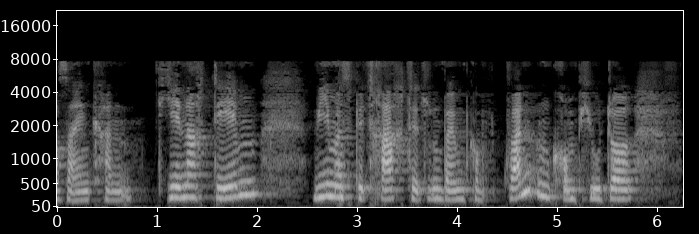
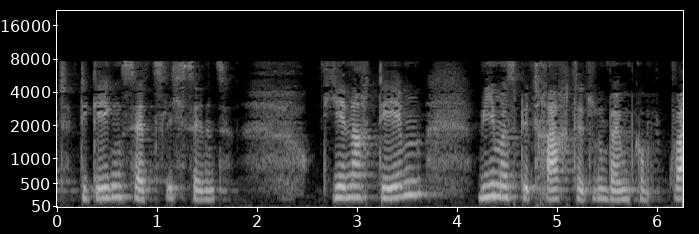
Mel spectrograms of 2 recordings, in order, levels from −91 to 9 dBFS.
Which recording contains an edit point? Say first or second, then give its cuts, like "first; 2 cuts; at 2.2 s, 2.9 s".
second; 1 cut; at 2.6 s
